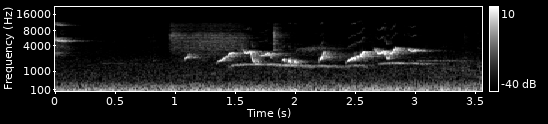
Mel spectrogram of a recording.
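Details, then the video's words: White-rumped shama song in a varied style meant to stimulate other birds to sing; after a quiet start, a run of clear whistled slurs and warbled notes follows, rising and dipping, over steady low hum. "Kích Chòe lửa hót nhiều giọng"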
